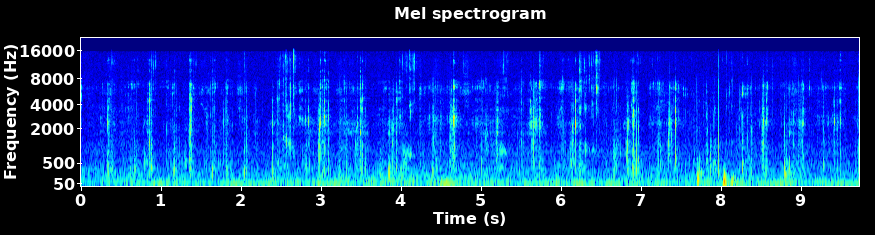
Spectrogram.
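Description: Close-up chewing of a slice of meat pizza: many small, crisp crunches and wet mouth clicks at an irregular pace.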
